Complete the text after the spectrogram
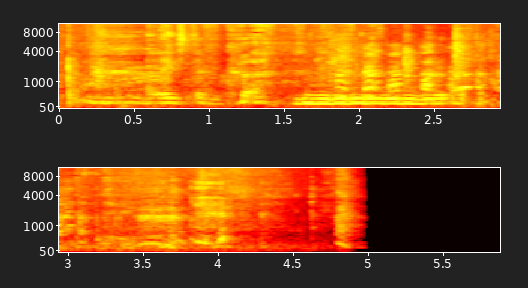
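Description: A man and a young woman laugh together close by.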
